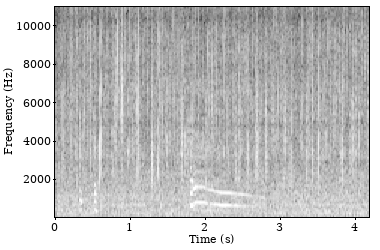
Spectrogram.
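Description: Steady heavy rain, with many small drop ticks, pattering down. About two seconds in, a single falling vocal cry lasts about a second.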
